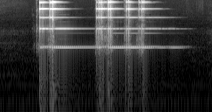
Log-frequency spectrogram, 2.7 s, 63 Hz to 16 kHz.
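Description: A bell struck by an Intelitek ScorBOT ER 4U robot arm, two bright metallic dings followed by a quick cluster of four more, each ringing out with a clear sustained tone in a quiet room.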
